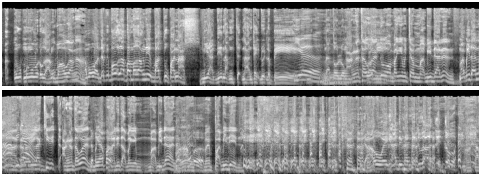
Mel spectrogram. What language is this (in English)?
Malay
